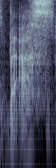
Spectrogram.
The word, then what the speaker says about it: bass: it literally says bass, it's pronounced bass,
